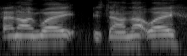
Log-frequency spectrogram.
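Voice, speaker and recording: Upbeat man vlogging outdoors, higher-pitched voice. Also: level tone, normal speed, fairly bright tone. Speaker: hiking vlogger. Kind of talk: casual walk-along vlog narration. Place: outdoors on open moorland hills. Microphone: handheld camera. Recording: outdoor wind and ambient noise.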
